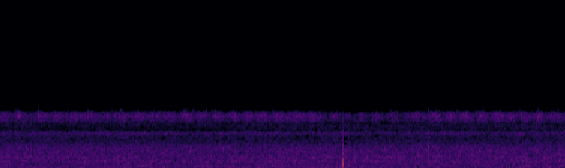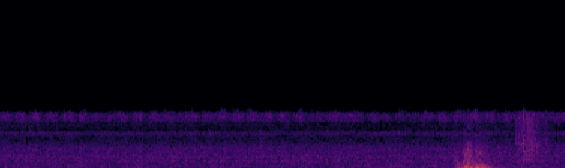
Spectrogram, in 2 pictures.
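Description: Crickets and other night insects chirring faintly and steadily. A single sharp click comes about four and a half seconds in, and a brief thump of movement near the end is the loudest sound.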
